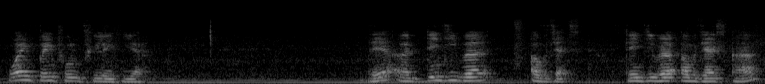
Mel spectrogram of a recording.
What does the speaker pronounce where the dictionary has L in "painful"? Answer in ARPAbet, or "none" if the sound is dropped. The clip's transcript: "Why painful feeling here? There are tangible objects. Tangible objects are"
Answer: L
